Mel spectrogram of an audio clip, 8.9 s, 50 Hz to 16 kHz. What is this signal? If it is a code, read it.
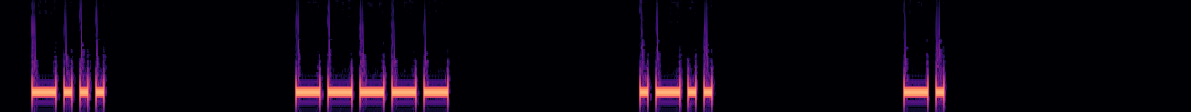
Morse code, heard as a keyed tone, about 20 wpm, spaced as for 5 wpm, 700 Hz. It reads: B0LN
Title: USA Call Signs - 8x Character Spacing - 20wpm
